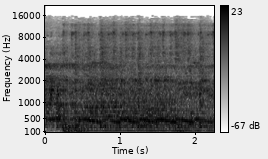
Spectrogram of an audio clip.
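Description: Electronic dance music from a DJ set, played loud through a sound system. Deep bass drops in about a quarter of a second in, under a repeating falling synth line.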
